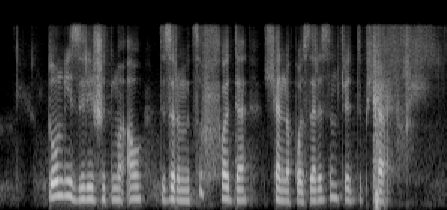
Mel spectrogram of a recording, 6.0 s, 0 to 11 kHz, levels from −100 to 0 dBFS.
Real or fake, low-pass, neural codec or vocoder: fake; 7.2 kHz; codec, 16 kHz, 0.7 kbps, FocalCodec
